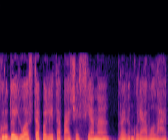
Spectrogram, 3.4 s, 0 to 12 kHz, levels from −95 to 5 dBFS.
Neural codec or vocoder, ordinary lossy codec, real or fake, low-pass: codec, 16 kHz, 8 kbps, FunCodec, trained on Chinese and English, 25 frames a second; AAC, 48 kbps; fake; 7.2 kHz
